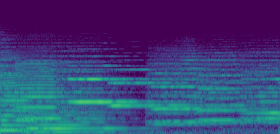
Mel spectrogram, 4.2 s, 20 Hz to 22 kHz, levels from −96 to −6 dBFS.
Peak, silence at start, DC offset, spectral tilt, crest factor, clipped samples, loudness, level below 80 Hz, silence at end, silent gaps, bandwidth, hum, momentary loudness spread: -24 dBFS; 0 s; under 0.1%; -7.5 dB/octave; 14 dB; under 0.1%; -37 LUFS; -70 dBFS; 0 s; none; 8.2 kHz; none; 13 LU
